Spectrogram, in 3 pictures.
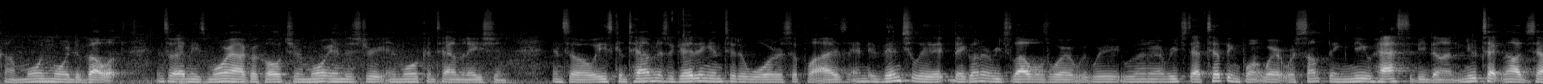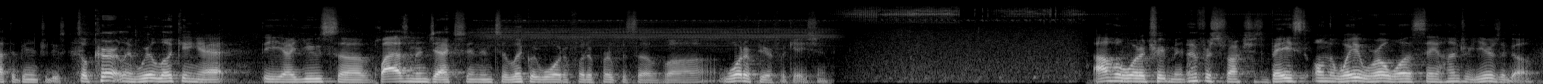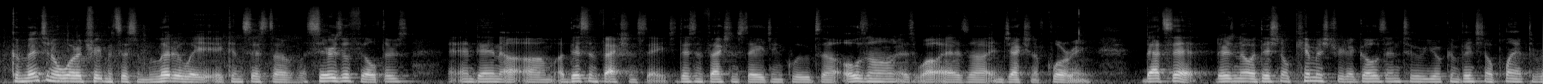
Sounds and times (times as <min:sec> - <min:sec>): Speech: 0:00.0 - 0:23.8, 0:26.4 - 0:46.2.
